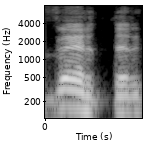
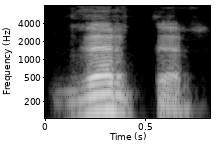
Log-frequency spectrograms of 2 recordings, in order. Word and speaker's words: Werther: Pues que el Werther, que se escribe con W y TH, Werther. No digan Werther porque no es inglesa, es alemán.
